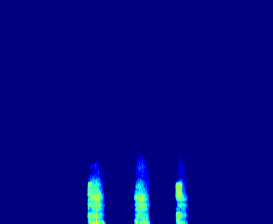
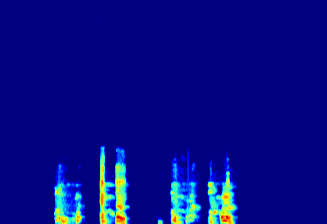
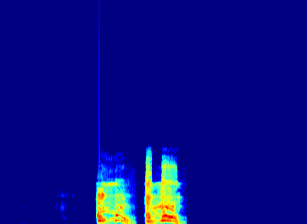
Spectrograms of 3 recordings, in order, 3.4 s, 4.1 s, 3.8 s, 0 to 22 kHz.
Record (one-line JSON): {"exhalation_length": "3.4 s", "exhalation_amplitude": 2542, "exhalation_signal_mean_std_ratio": 0.27, "three_cough_length": "4.1 s", "three_cough_amplitude": 29175, "three_cough_signal_mean_std_ratio": 0.28, "cough_length": "3.8 s", "cough_amplitude": 32768, "cough_signal_mean_std_ratio": 0.32, "survey_phase": "beta (2021-08-13 to 2022-03-07)", "age": "45-64", "gender": "Female", "wearing_mask": "No", "symptom_none": true, "smoker_status": "Ex-smoker", "respiratory_condition_asthma": false, "respiratory_condition_other": false, "recruitment_source": "REACT", "submission_delay": "8 days", "covid_test_result": "Negative", "covid_test_method": "RT-qPCR"}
